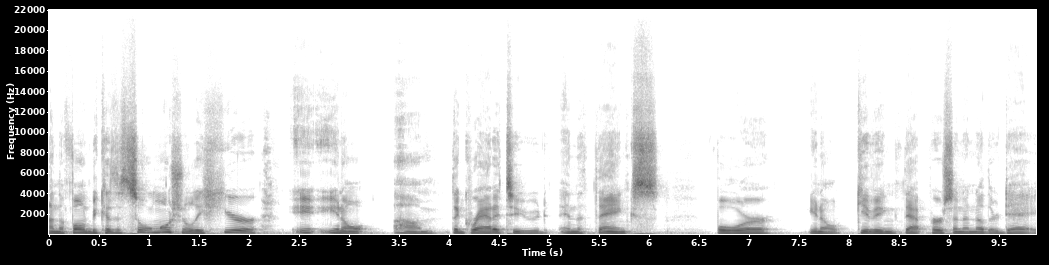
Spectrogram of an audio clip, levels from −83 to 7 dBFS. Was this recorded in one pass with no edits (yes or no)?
no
